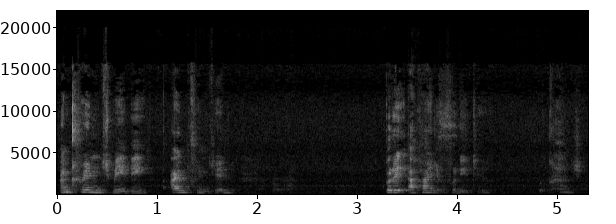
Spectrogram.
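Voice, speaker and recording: A woman's voice: medium pitch, unhurried. A woman co-hosting a review channel, adding short, casual remarks in conversation. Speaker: book review channel co-host. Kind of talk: casual chat, brief interjections. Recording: echoey room, distant mic, faint noise.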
